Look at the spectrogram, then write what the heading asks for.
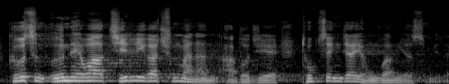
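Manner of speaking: loud, steady reading of the verses; scripture reading. Acted. Pastor reading the Gospel with the church, loud recital. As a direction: read the Bible aloud with the congregation.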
